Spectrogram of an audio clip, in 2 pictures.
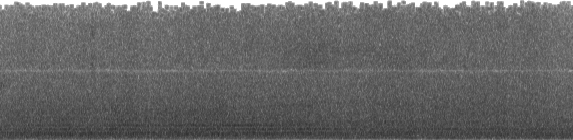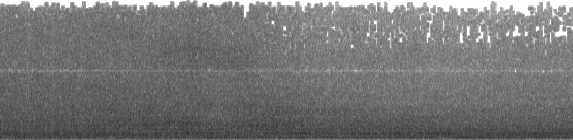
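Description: ICE high-speed train rolling slowly past along a platform, its power car and then its coaches going by: steady rolling noise with several held whining tones.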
